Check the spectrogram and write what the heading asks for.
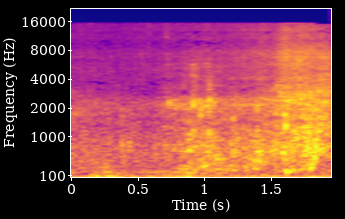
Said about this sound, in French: Vous écoutez la mer, les vagues. Vous écoutez le sang de la nature.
